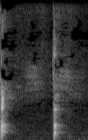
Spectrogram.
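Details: Vocal tic from an adult man with Tourette syndrome, heard while he introduces himself.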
